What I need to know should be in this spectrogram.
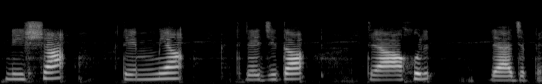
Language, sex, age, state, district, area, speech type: Malayalam, female, 30-45, Kerala, Kozhikode, urban, spontaneous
